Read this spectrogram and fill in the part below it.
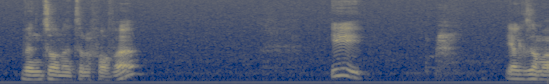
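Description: A man talks calmly and close by, in short bursts.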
